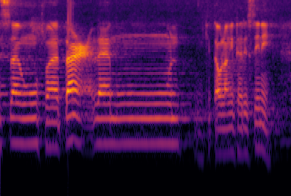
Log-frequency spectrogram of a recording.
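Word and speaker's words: سَوْفَ: Nah, kalla panjangkan, saufa, wawu sukun dibaca saufa, ta'lamun, ainnya dibaca sukun, dibaca mati, lamun, memnya dibaca panjang, ada wawu sukunnya dimatikan, nunnya dibaca mati, mat ada sukun.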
